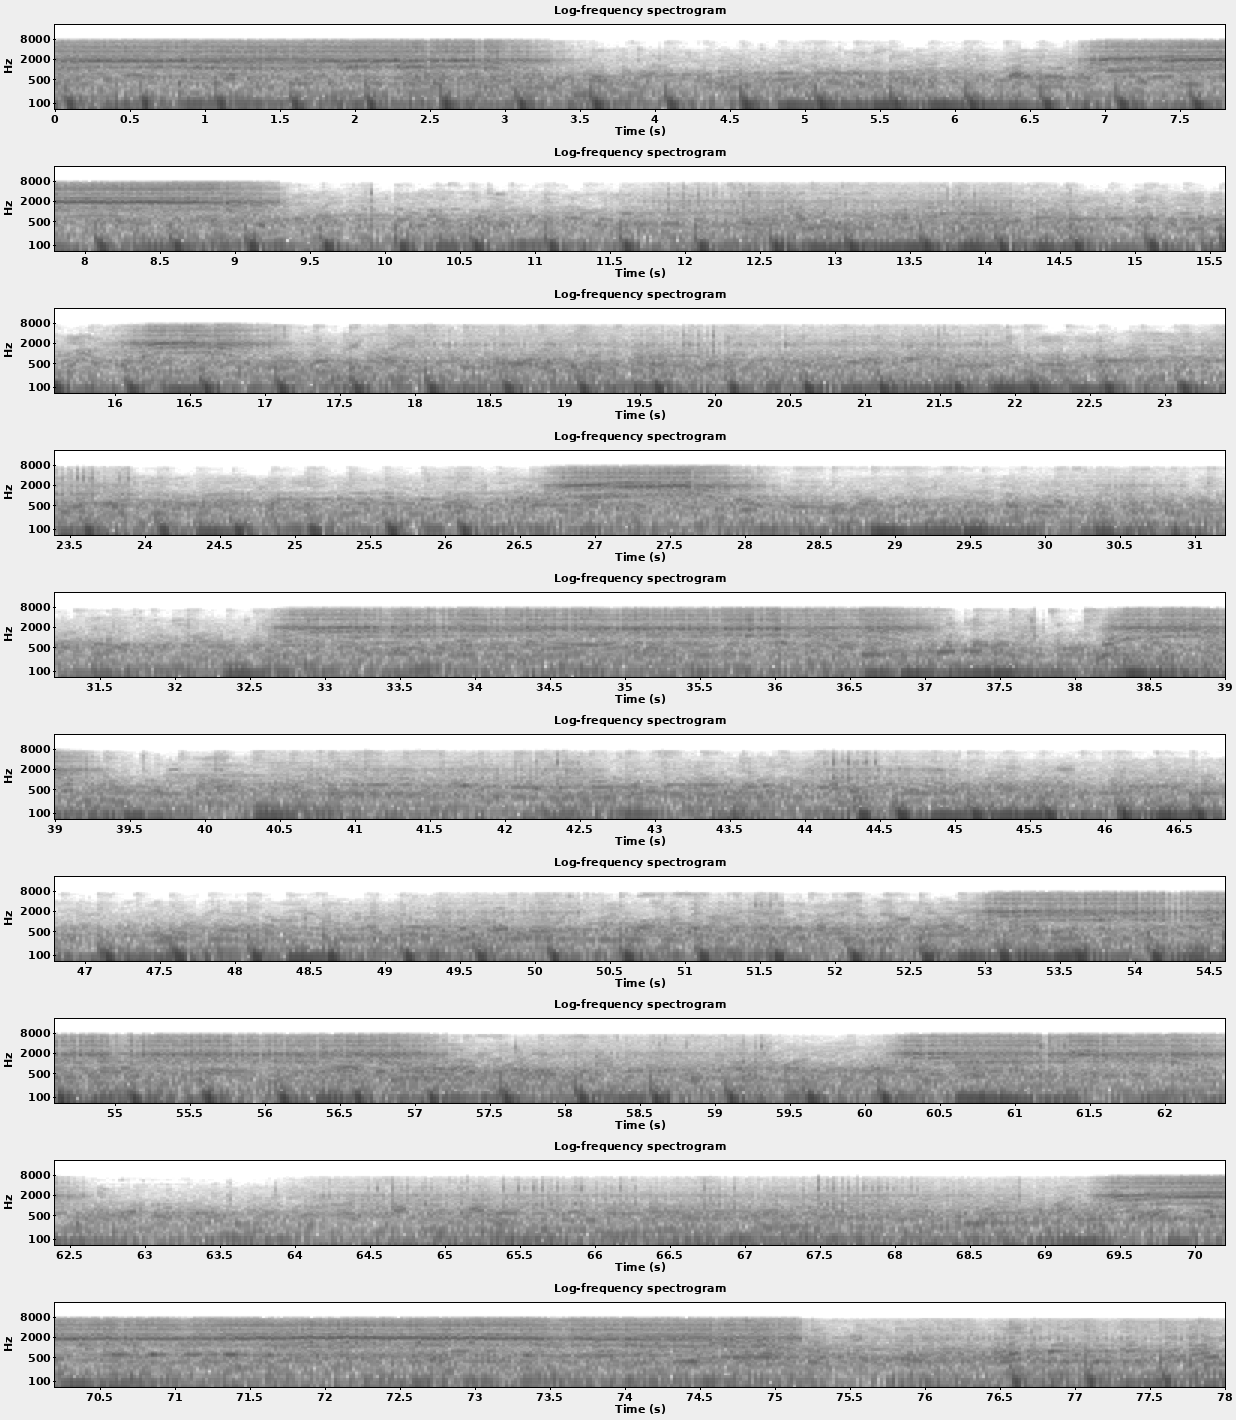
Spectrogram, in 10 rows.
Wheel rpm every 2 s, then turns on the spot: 160, 100, 0, 60, 100, 0, 30, 10, 50, 30, 30, 10, 0, 60, 10, 10, 60, 160, 70, 50, 20, 20, 20, 0, 10, 10, 50, 160, 90, 20, 120, 30, 20, 40, 40, 150, 160, 110, 30.
12-16 18-22 30-32 40-46 48-50 58-60 64-68 76-78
